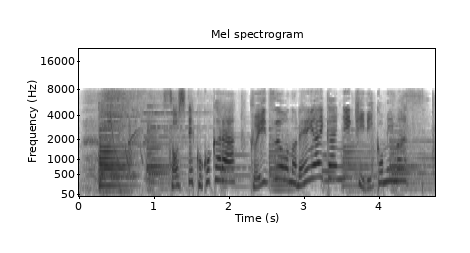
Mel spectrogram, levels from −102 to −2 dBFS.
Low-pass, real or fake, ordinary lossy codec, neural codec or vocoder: none; real; none; none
